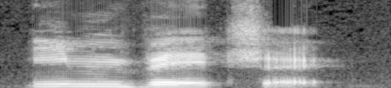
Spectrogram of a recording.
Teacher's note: So what you want to do is put your teeth on your lower lip as if you were going to say v, then without moving them, make kind of a hum. Invece.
